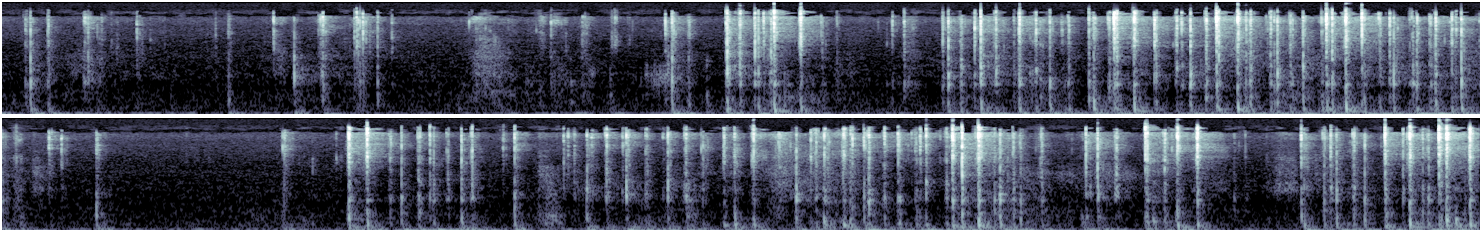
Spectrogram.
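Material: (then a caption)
Plastic. Both hands type with their fingertips on a slim white computer keyboard with plastic keys on a silver aluminum base, with an unused paintbrush lying nearby. Quick, bright, dry clicks come in uneven bursts with brief pauses over a soft low hum.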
